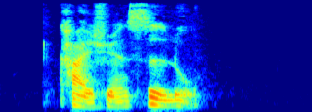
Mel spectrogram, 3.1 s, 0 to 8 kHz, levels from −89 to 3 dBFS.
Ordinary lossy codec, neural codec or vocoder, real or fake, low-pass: Opus, 64 kbps; none; real; 7.2 kHz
